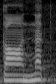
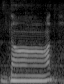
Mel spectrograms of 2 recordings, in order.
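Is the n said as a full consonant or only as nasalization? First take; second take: full consonant; nasalization. First: A full n consonant is said before the t. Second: The vowel is nasalized with no full n. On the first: The speaker calls it wrong. "दानत बोला जाता है लफ्ज़, नहीं बोला जाता" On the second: The speaker calls it right. "हमारी आवाज़ कहाँ चली गई, नाक में चली गई"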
